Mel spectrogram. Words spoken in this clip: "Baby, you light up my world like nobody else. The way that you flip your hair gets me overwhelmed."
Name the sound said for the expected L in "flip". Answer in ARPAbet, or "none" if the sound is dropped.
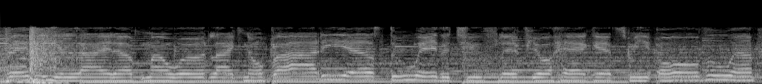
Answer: L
